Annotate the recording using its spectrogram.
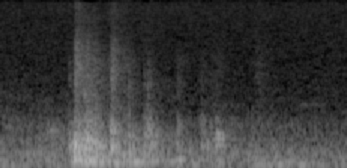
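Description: A door being opened: a sudden clatter about half a second in, followed by a few shorter rattles over the next second.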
